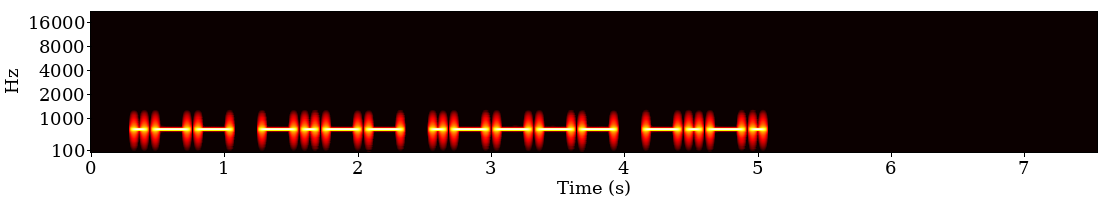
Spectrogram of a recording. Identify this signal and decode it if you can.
Morse code, heard as a keyed tone, about 15 wpm, 700 Hz. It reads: WY1C
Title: USA Call Signs - 4 Characters - Repeated 3x - 15wpm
